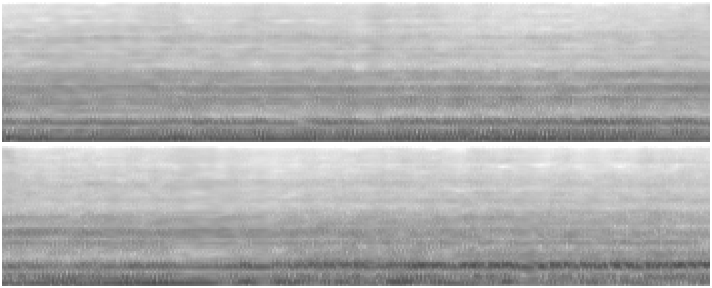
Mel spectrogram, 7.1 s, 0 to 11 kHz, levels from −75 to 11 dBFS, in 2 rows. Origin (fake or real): fake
